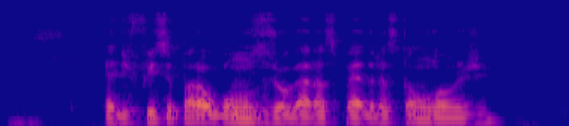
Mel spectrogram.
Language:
Portuguese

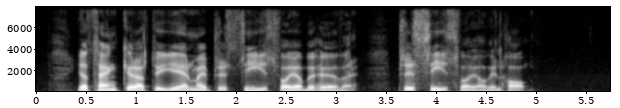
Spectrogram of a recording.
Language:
Swedish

